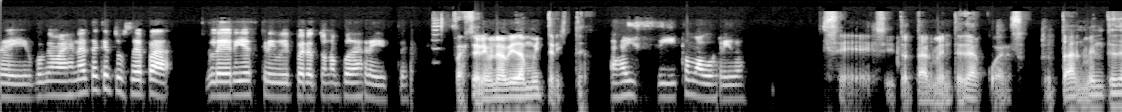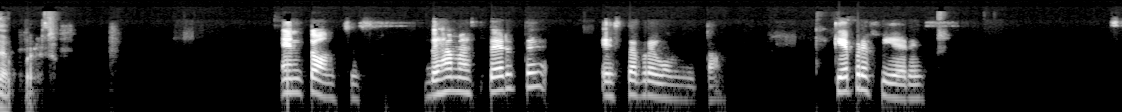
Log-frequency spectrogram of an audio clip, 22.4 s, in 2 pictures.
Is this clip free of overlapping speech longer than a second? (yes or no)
yes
